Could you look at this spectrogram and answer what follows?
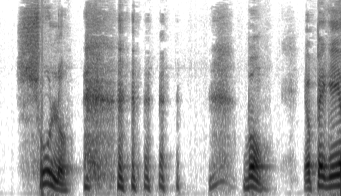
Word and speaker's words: chulo: Em espanhol, para começar, a pronúncia do CH muda e não fica chulo. Okay? Não existe essa pronúncia do CH, esse chá, xe, xi, né? Não existe CH. A pronúncia é chulo, como se tivesse um T antes, né?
